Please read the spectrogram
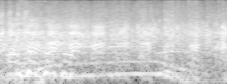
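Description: Studio audience applauding, a man's voice heard underneath.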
